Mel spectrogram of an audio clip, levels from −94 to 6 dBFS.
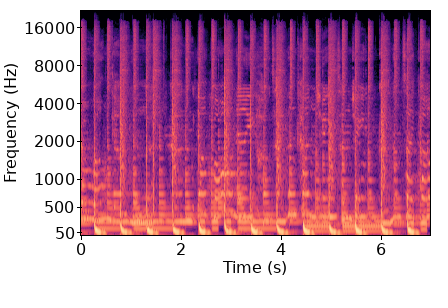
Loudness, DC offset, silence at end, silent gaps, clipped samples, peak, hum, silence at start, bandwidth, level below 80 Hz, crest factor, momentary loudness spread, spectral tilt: -12 LUFS; 0.4%; 0 s; none; 0.5%; 0 dBFS; none; 0 s; 19 kHz; -14 dBFS; 10 dB; 4 LU; -5.5 dB/octave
